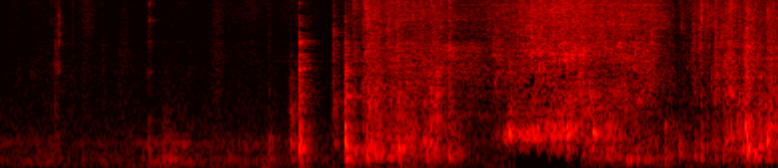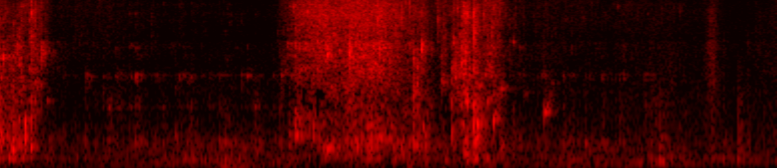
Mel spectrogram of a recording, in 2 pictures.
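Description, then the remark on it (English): Running tap water gushes in two broad bursts as a half glass, not a pint glass, is rinsed, with a bright hiss that shifts as the glass moves under the stream, plus a few small clinks and gaps between. “But yeah, gave the glass a rinse.”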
